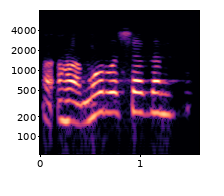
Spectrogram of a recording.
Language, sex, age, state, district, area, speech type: Kannada, male, 30-45, Karnataka, Bangalore Rural, rural, conversation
